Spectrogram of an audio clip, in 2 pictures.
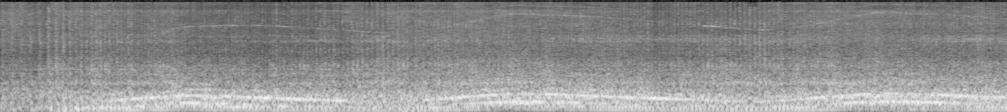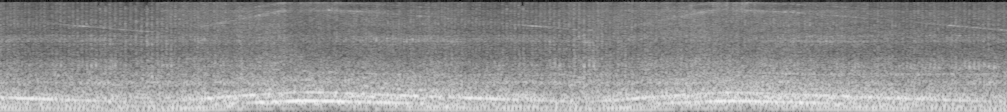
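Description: A Mitsubishi Montero diesel engine with a newly replaced VGT turbo revs repeatedly, about five rising and falling pulls over a loud, steady idle, close and with no talking.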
